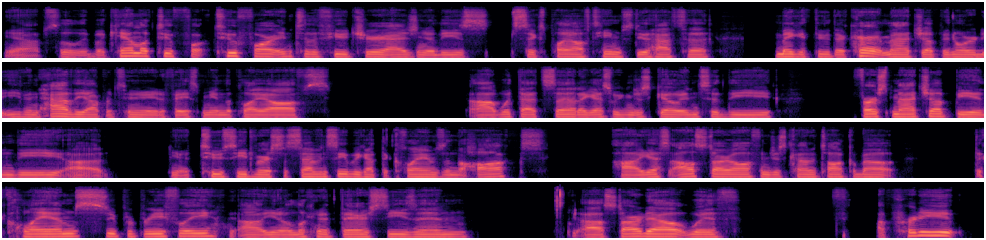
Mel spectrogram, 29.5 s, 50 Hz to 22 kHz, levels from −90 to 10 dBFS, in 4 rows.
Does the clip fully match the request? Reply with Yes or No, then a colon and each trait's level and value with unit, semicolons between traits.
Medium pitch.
No: low, 130 Hz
